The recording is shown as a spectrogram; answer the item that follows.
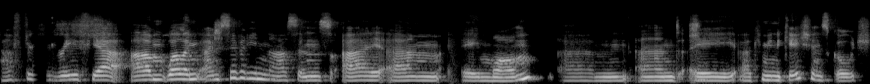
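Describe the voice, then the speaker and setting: A woman's medium-pitched voice in a Flemish Belgian accent, very slow yet with hardly any pauses, with ordinary pitch variation. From Belgium, Ghent (Flanders). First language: Dutch (Flemish). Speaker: communication coach. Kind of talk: casual interview chat. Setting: video call.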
